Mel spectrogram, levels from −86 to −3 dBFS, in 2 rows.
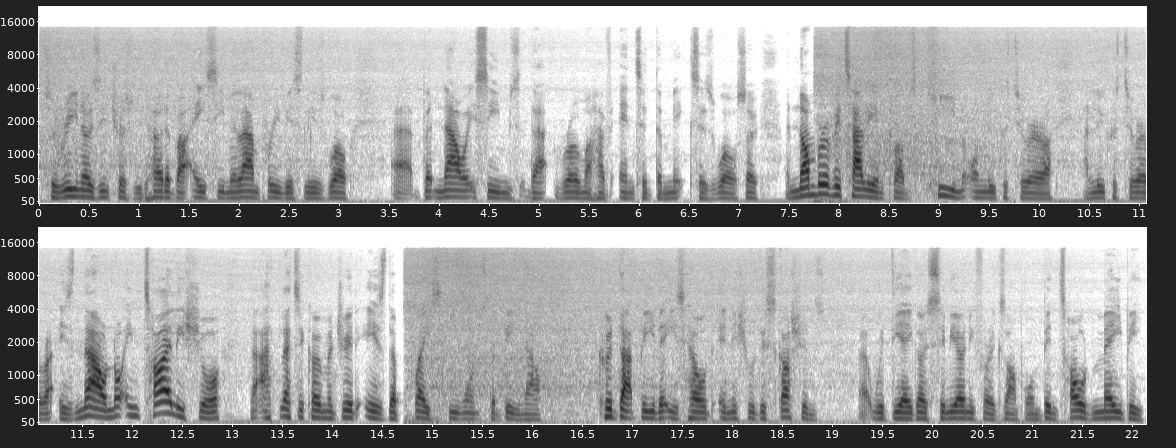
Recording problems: hiss; noticeable; throughout; 15 dB below the speech

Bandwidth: 14.5 kHz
